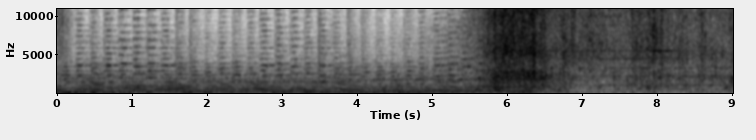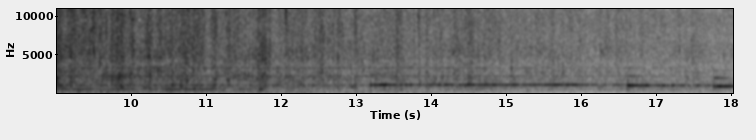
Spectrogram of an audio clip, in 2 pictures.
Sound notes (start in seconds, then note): 0.2 dramatic orchestral music continues; 6.5 water splashing; 13.4 dramatic orchestral music continues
